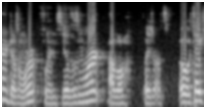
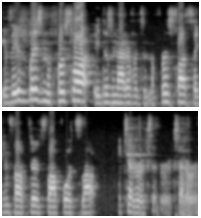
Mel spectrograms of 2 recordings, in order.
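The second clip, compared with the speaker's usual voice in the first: very fast, rattled-off, rapid-fire list. Narrating while building in a game, the speaker is speaking very fast. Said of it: "Speaking very fast, apparently".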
